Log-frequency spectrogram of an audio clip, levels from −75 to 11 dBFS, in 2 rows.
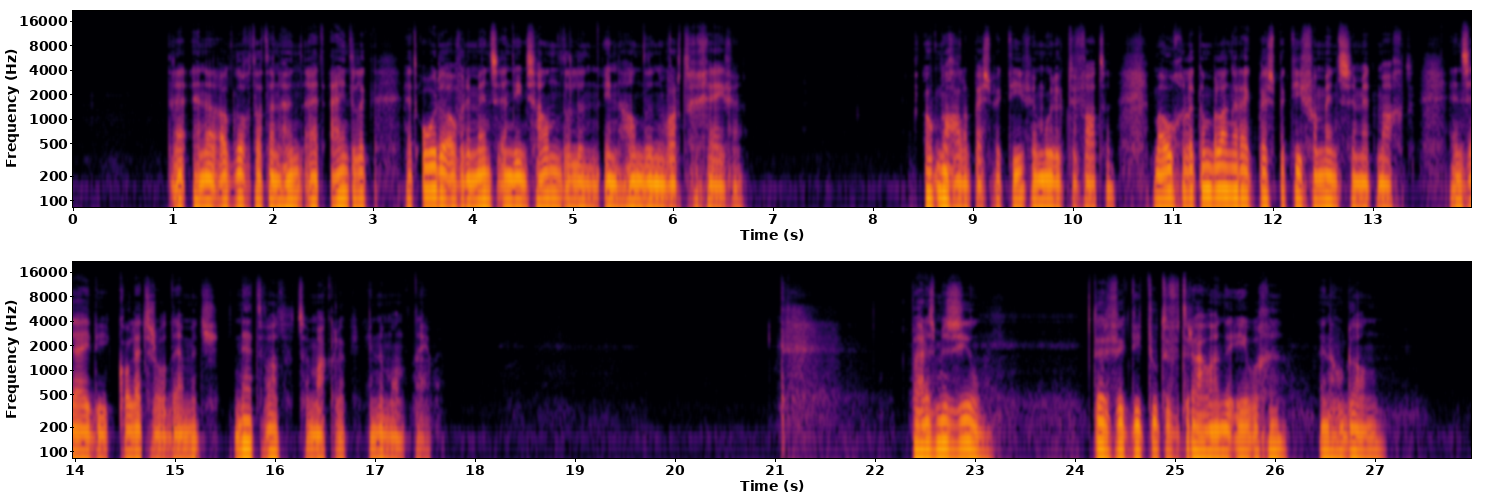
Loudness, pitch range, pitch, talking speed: -19 LUFS, 95-120 Hz, 105 Hz, 135 wpm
